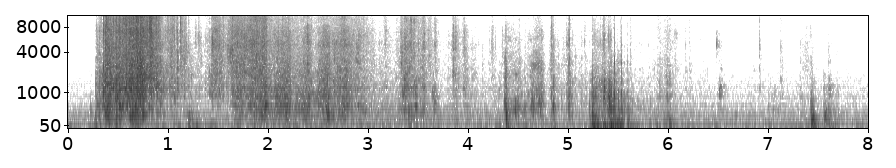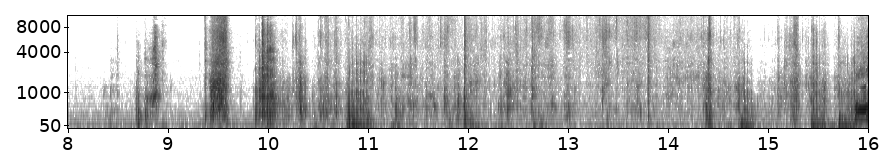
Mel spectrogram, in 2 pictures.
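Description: Plastic shrink-wrap being torn and crinkled off a sealed trading-card box for about three seconds, followed by scattered taps and knocks as the cardboard box is handled and opened.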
